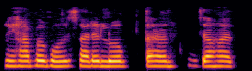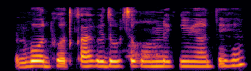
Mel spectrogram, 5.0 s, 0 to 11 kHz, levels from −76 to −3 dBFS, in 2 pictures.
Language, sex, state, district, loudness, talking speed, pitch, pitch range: Hindi, female, Uttar Pradesh, Jyotiba Phule Nagar, -16 LUFS, 180 wpm, 230 Hz, 230-240 Hz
